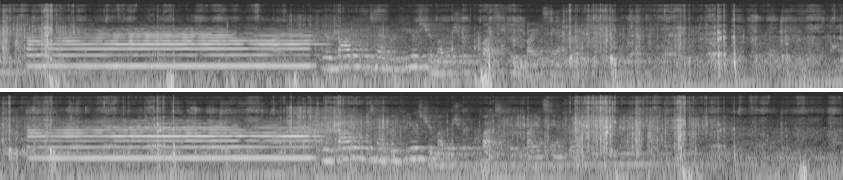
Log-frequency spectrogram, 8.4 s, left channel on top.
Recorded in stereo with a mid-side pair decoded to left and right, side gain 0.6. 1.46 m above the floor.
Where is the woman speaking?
5° left, 9 m.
